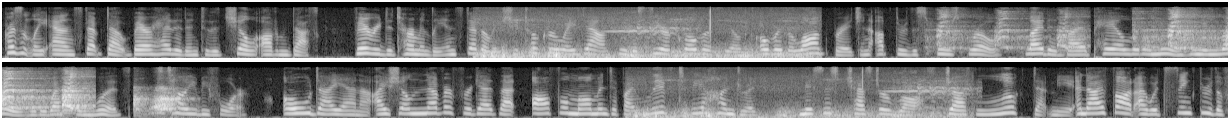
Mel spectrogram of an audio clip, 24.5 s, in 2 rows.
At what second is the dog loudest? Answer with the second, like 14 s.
13 s.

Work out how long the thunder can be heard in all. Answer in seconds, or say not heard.
7 s.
